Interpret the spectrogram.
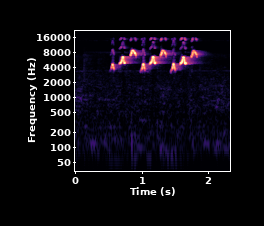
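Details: Great tit (gelatik batu wingko) singing 'wucit-wucit kristal': a tight run of about eight bright, sharply swept high notes in alternating pairs lasting roughly a second and a half, against a clean quiet background.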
